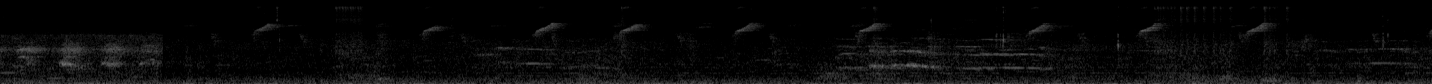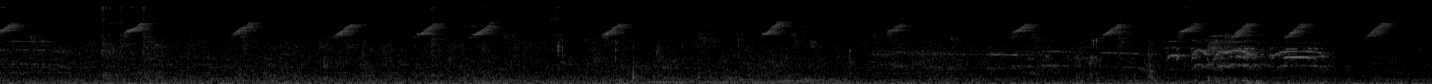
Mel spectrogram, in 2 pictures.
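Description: Birds calling outdoors: a small bird repeats a short, high, rising chirp over and over, about once a second, with a few lower warbling calls from other birds now and then.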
